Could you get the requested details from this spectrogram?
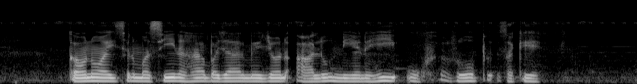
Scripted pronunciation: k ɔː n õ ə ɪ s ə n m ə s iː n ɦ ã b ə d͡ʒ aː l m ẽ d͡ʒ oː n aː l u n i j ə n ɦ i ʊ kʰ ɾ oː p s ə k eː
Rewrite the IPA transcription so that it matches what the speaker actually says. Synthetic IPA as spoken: k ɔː n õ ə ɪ s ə n m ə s iː n ɦ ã b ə d͡ʒ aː ɾ m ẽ d͡ʒ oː n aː l u n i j ə n ɦ i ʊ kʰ ɾ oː p s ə k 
